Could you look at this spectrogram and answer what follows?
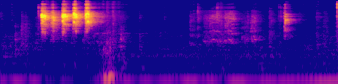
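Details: Aviary budgerigars chirping: a quick run of five sharp, high chirps in the first second, then softer scratchy chatter and a single brighter note near the end.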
